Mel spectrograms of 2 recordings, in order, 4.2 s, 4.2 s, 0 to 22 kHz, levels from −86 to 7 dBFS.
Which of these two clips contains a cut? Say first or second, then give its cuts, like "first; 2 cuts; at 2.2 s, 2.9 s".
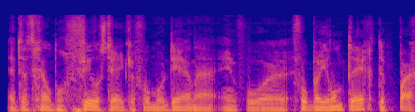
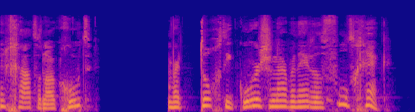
first; 1 cut; at 2.9 s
